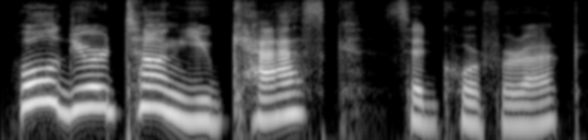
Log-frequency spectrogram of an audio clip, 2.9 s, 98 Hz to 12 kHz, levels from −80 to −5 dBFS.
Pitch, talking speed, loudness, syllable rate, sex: 235 Hz, 145 wpm, -20 LUFS, 3.9 syllables/s, female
